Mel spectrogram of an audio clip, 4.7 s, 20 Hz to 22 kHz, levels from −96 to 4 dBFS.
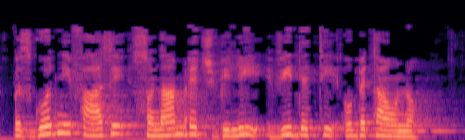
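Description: From start to finish the speech carries plainly audible codec damage, likely from AAC compression at a low bitrate, which fits an AAC-LC stream at about 24 kbps. The encoder has discarded everything above 10 kHz and thinned the remaining bands, so the sound is dull and smeared, with a warbling, fizzy edge on sibilants and held vowels. A spectrogram shows a hard ceiling at 10 kHz and patchy, blocky gaps below it.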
